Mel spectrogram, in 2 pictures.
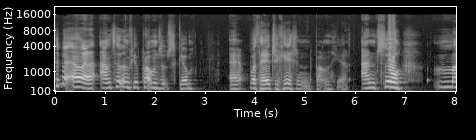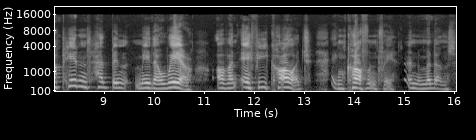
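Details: Adult man with cerebral palsy since birth, which he says affects his verbal communication, balance and coordination; dysarthria (cerebral palsy).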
